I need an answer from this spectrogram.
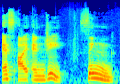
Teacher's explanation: the back of the tongue is the active articulator and the soft palate is the passive articulator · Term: velar consonants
